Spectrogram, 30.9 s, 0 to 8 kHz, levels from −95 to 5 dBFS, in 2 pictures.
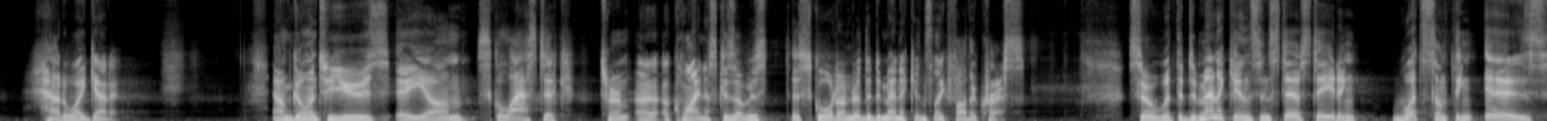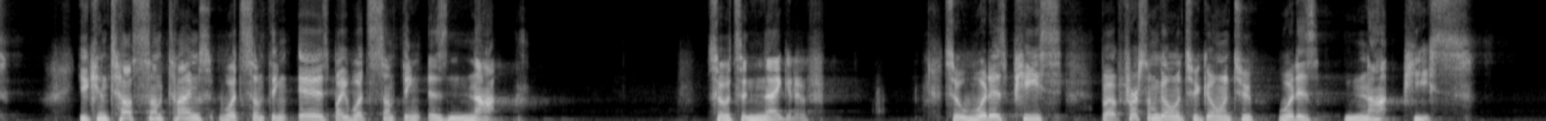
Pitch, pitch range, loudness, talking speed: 170 Hz, 145-190 Hz, -23 LUFS, 130 wpm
